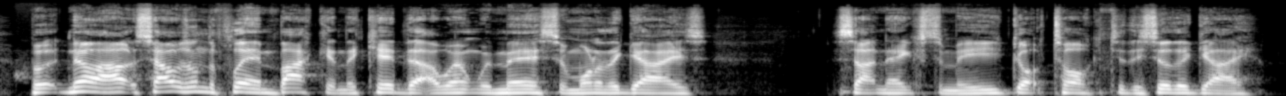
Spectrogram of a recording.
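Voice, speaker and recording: A man with a British accent, medium in pitch, at a very fast pace. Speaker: podcast co-host. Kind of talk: casual chat. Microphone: dynamic broadcast mic, good audio quality.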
